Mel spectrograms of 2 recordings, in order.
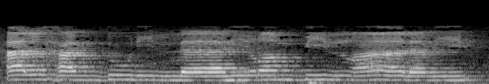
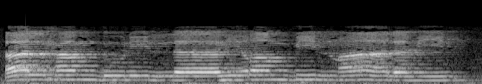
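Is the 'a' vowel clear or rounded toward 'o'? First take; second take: clear; rounded. First: The 'a' vowel is clear and open. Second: The 'a' vowel is rounded toward 'o'. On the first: The speaker calls it right. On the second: The speaker calls it wrong.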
